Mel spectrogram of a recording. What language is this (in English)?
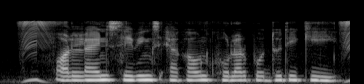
Bangla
